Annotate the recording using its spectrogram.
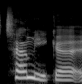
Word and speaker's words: Thamica: So my first name is Tamika, and it's spelled T-H-A-M-I-C-A.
